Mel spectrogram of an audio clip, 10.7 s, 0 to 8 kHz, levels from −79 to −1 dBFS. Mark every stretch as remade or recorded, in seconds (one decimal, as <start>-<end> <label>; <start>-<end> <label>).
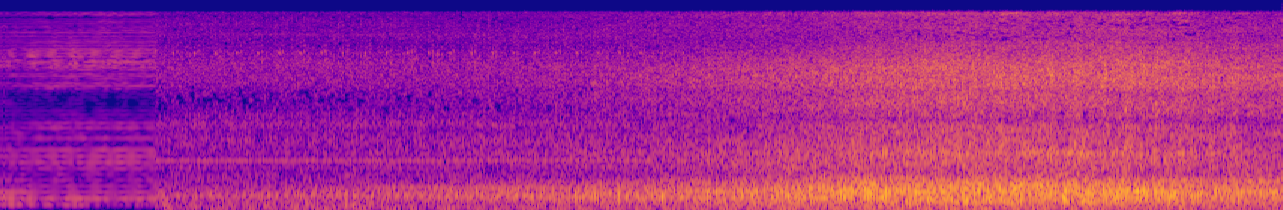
0.0-1.3 remade; 1.3-10.7 recorded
